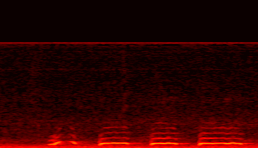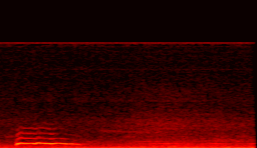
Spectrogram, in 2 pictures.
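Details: Bangkok cristal-line zebra dove cooing: a short opening note followed by four longer level coos spaced about half a second apart, fading to a faint coo over low hum.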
